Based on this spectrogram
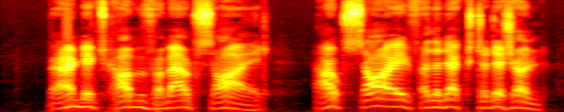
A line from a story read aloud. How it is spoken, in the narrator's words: a voice boomed from a complicated network of copper piping hanging from the ceiling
